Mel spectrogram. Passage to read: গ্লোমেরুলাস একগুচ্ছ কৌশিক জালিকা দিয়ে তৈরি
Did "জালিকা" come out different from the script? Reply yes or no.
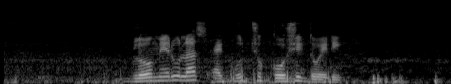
yes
